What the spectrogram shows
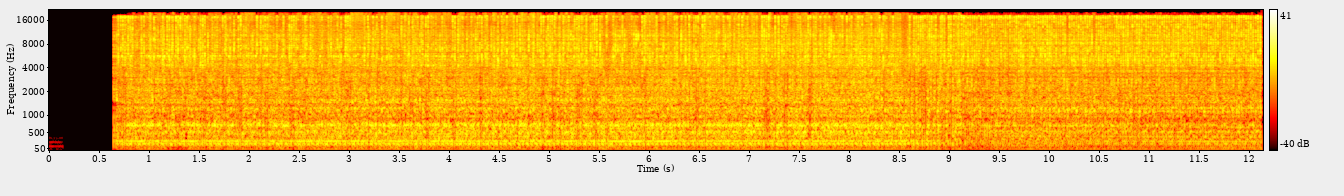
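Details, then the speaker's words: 2011 Chevy Equinox 2.4 four-cylinder, about 90,000 miles, code P0011; fast rattly slapping ticks over idle from stretched timing chain hitting valve cover back side where top chain retainer broke off. Timing chain slap. "You can see where the slapping noise is coming from because this top retainer for the timing chain is actually broke off. The chain had been slapping the back side of the valve cover."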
